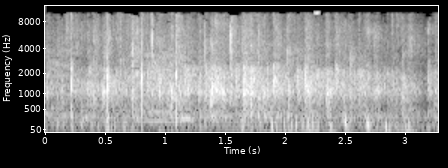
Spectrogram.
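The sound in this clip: Applause from a church audience welcoming visiting guests: dense, steady clapping that holds at an even level for the whole stretch, with no break.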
